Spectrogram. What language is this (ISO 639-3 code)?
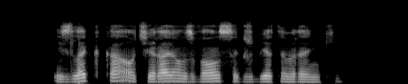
pol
